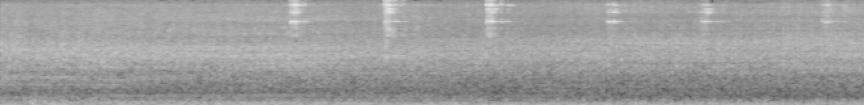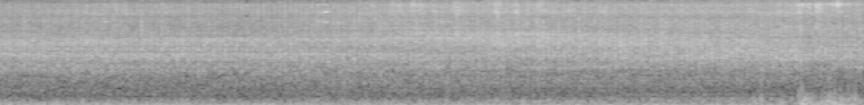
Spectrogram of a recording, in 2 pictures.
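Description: Vintage farm tractor engines running steadily as tractors drive slowly past one after another, with a low, even rumble. A few light metallic clinks come between about two and six seconds in.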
